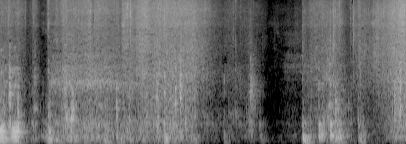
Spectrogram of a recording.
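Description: A cardboard box flaps open.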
